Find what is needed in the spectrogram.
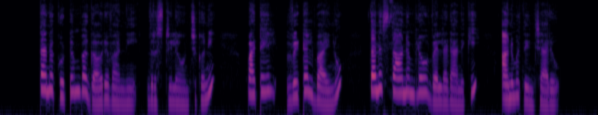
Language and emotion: Telugu, neutral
